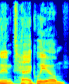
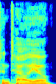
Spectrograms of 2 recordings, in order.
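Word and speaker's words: intaglio: He calls it an inaglio or maybe it's inalio if it's being pronounced like Italian pronunciation which is like an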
